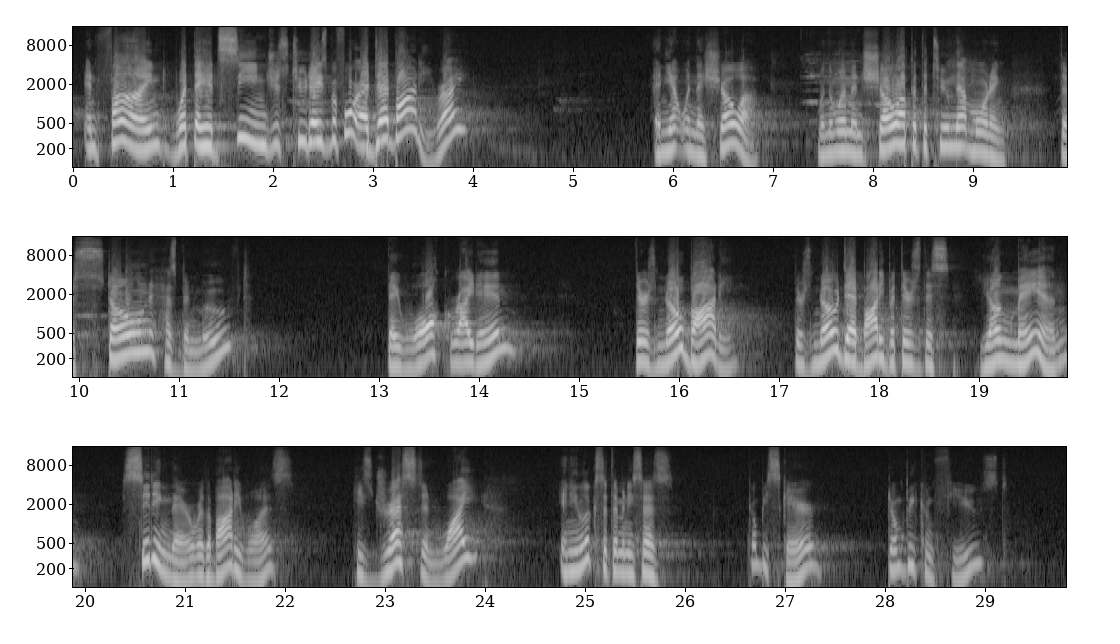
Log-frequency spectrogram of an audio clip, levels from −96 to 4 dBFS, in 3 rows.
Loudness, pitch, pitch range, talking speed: -27 LUFS, 195 Hz, 165-235 Hz, 150 wpm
